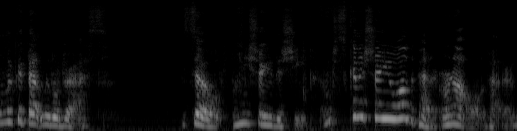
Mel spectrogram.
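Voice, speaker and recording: A woman speaks in a somewhat breathy voice. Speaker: crafting vlogger. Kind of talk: casual video diary. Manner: animated; pitch rises when excited.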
